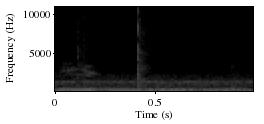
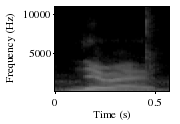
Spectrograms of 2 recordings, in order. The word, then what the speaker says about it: Niue: Also, until tonight, I was totally pronouncing that island wrong. I'm probably not pronouncing it perfectly, but Because I always, based on the spelling, I always pronounce it like Niue. it's definitely not that. Yeah, Niue is typically what you will hear in New Zealand media from like Pacific correspondents and such, so Fair enough.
